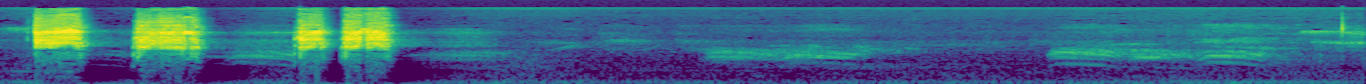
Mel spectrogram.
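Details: First call of the season from a Kohati king partridge brought outdoors: four loud, coarse, grating notes in two pairs, then quiet with soft distant chirping from other birds.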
